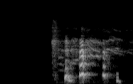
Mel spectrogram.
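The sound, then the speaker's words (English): A sudden voiced sneeze that breaks into several quick, stuttering bursts over about a second, moderately loud and heard alone with no talk around it. “Bless you.”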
